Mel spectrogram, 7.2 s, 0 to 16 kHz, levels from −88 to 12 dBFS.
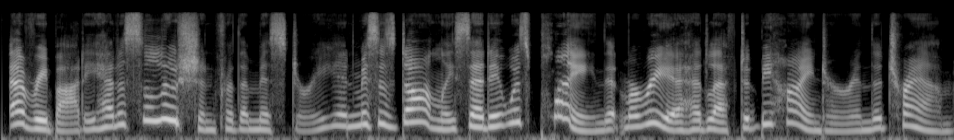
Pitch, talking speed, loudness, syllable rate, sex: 240 Hz, 200 wpm, -18 LUFS, 5.2 syllables/s, female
